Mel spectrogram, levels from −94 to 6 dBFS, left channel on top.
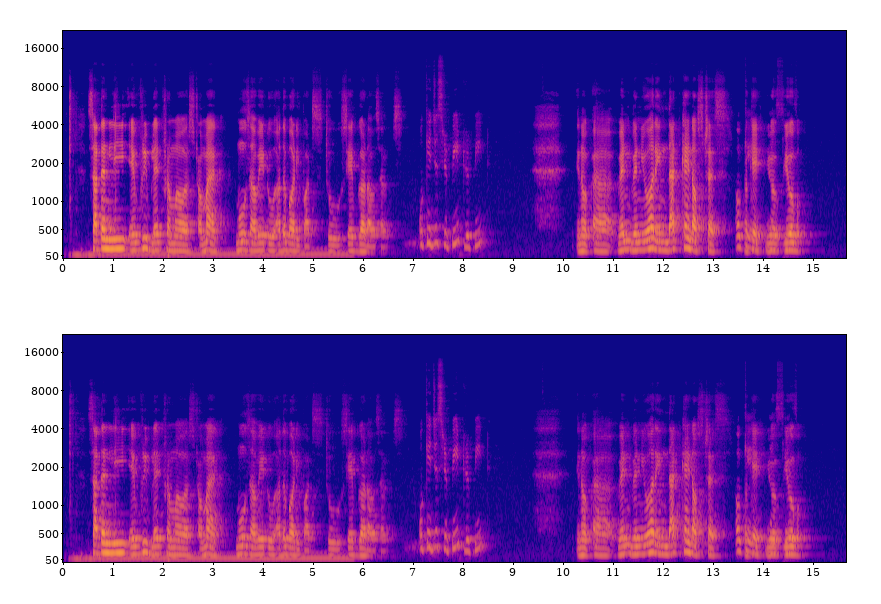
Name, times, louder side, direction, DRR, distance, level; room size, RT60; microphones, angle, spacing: voice 1, 0.5-3.2 3.4-6.7 9.4-9.9 10.3-13.2 13.8-14.7, left 2 dB, 55° left, 0.9 m, -28 dB
sound 1, 0.6-5.8, right 1 dB, 30° left, 0.8 m, -44 dB
voice 2, 7.0-8.4 13.4-14.5, equal, 15° right, 0.7 m, -37 dB
27.0 x 11.0 x 4.3 m
head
